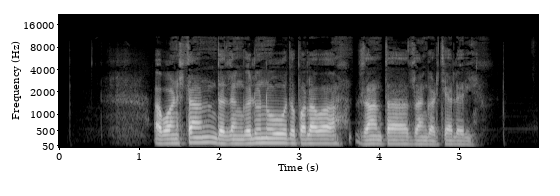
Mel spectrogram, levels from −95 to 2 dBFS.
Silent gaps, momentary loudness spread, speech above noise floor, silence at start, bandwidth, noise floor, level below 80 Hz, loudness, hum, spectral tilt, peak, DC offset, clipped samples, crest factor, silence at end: none; 8 LU; 49 dB; 1.2 s; 11.5 kHz; -71 dBFS; -64 dBFS; -22 LUFS; none; -7 dB/octave; -4 dBFS; under 0.1%; under 0.1%; 18 dB; 0.8 s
